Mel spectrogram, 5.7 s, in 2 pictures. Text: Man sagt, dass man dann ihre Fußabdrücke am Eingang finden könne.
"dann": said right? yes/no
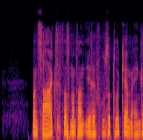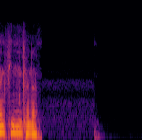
yes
